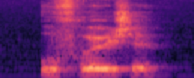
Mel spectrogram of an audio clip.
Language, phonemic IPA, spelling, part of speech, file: Dutch, /uˈvrøː.zə/, ouvreuse, noun, Nl-ouvreuse.ogg
- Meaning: usherette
